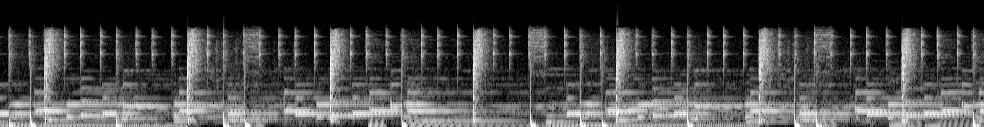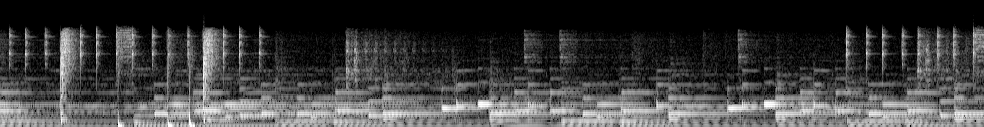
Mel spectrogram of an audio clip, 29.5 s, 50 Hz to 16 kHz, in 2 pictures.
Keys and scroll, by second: 0.0 ctrl+z, 1.3 b, 5.2 Delete, 9.5 a, 16.3 ctrl+z, 16.6 ctrl+z, 22.1 g, 24.2 z, 29.4 Delete.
